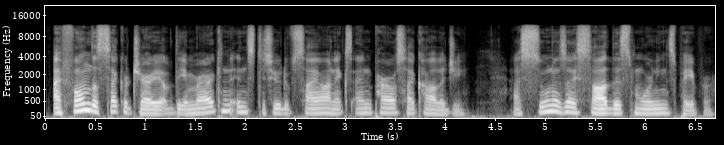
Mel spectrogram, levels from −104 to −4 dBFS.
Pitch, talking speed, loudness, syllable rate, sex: 130 Hz, 180 wpm, -19 LUFS, 6.2 syllables/s, male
